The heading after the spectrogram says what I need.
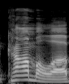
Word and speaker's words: Kamala: let's let's um Kamala and I'm calling you Kamala cuz for all of those who are mispronouncing it I want you all to know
